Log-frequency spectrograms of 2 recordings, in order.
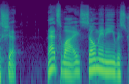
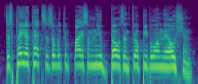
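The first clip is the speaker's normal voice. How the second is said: higher, louder Brooklyn mobster; Brooklyn gangster; 8 semitones higher, 6 dB louder than usual. Retold or imitated. Mock Brooklyn gangster boasting about the tax money. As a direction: push it big, mobster with a grin. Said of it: "it's not very Brooklyn".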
